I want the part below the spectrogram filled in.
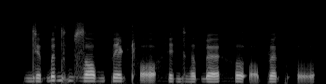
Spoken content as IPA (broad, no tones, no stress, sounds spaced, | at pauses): d ʏ ɓ ə d o̰ b z ɔ b p e ʈʰ ɔ̰ h ɪ ɡʱ ə ɓ œ h o ʔ ɔ̰ p œ k ʔ o̰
